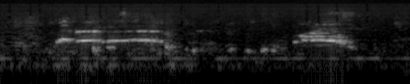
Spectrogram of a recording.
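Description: A cat meowing twice: a longer call lasting about a second, then a shorter one near the end that drops in pitch as it ends.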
